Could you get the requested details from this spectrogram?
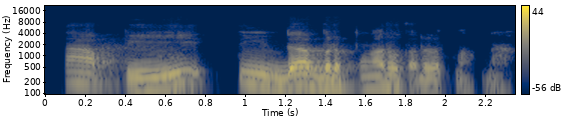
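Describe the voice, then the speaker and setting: A man's voice: a little high, animated, a little fast, muffled recording. A man teaching Quran recitation in an online workshop, patiently explaining with repeated examples.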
